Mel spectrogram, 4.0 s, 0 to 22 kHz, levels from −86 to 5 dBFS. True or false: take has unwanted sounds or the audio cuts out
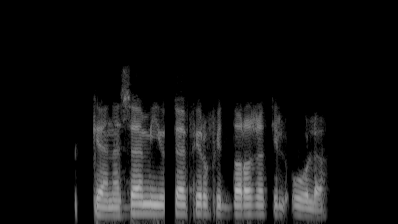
true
